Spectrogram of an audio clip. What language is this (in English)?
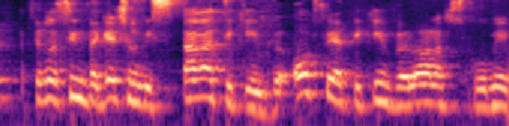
Hebrew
